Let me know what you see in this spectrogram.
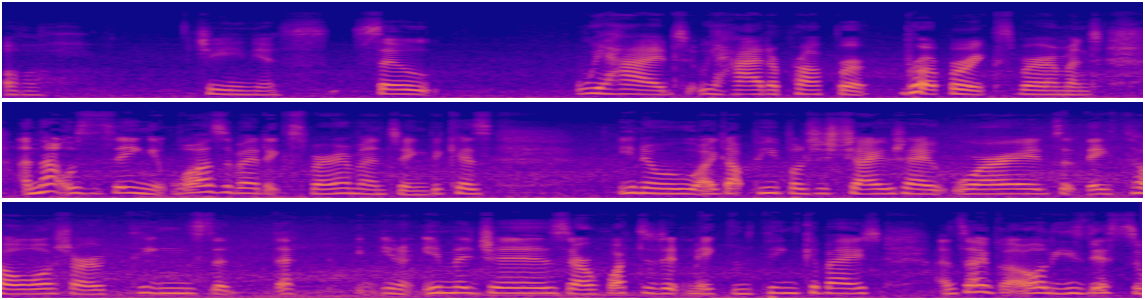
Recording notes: at the HearSay Festival that was held in Kilfinane, Co Limerick in November 2015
